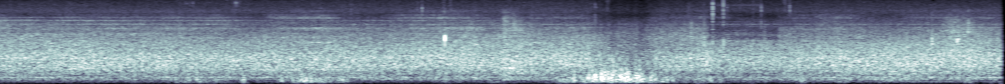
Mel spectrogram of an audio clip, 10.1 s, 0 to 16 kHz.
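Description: CP Série 2400 electric multiple unit running over the station tracks: a steady rumble of wheels on rails, with wind on the microphone. A louder low burst comes about six seconds in.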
